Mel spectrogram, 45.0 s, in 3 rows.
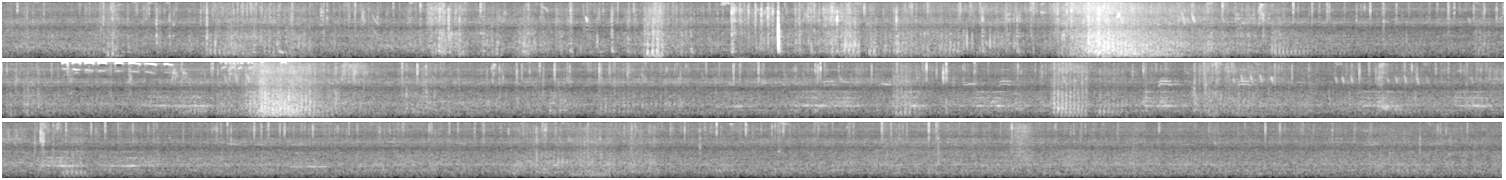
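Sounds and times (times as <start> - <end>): high rapid bird chirping: 14.6 - 18.8.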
